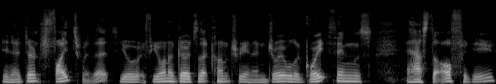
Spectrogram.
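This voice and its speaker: A man speaks at a very fast pace with a medium pitch, a dark, mellow tone and ordinary pitch variation. The recording is very clean with a silent background, the sound dry and close with no echo. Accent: London. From London, England. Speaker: podcast host, tax adviser. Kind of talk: interview conversation.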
